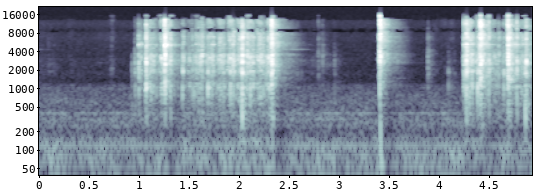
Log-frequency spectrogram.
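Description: Metal clicks and scraping from a PSA Dagger, a Glock 19-style pistol, being handled, likely its slide being worked or put back on: a rattling run of clicks lasting over a second, one sharp single click in the middle, then another quick run of clicks near the end.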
